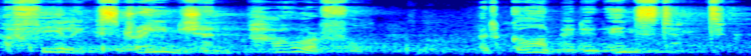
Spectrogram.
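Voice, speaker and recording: A male actor playing a world-weary, brooding Viking warlord in a video game, with a grave, deliberate delivery. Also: on the high side, animated, natural voice. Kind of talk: dramatic video game acting. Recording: echoey reverberant space, loud background noise.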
